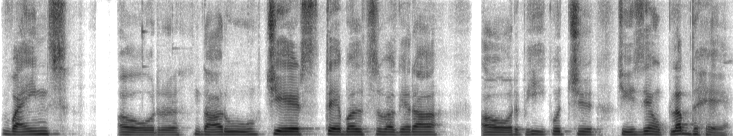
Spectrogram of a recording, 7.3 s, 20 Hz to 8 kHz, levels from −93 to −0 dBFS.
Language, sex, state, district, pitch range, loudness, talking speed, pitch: Hindi, male, Rajasthan, Jaipur, 140-160 Hz, -17 LUFS, 100 wpm, 150 Hz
